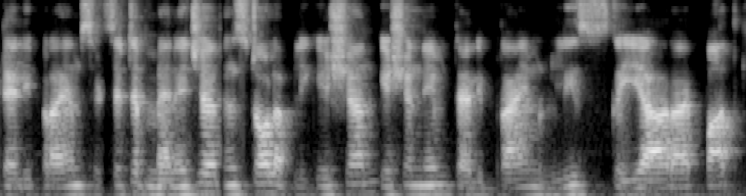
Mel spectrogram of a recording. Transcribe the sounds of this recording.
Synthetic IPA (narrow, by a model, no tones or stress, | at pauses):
ʈeːlipɾaːɪmsɪʈsɪʈɪbmɛːned͡ʒəɾɪ̃nsʈɔːlɛplikeːʃənkeʃənːeːmʈelipɾaːɪmɾɪliːskɐjaːɾaːjpaːt̪k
